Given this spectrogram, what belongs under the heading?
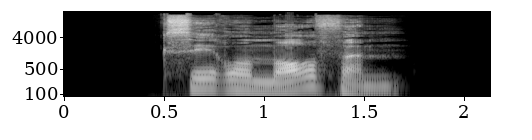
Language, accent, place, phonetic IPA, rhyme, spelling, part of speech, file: German, Germany, Berlin, [kseʁoˈmɔʁfm̩], -ɔʁfm̩, xeromorphem, adjective, De-xeromorphem.ogg
- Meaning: strong dative masculine/neuter singular of xeromorph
